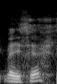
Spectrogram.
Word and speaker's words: Vacier: Ja, jag skulle nog vilja säga att det uttalas Vacier. Det stavas i alla fall Vacier.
